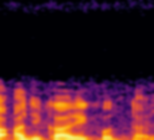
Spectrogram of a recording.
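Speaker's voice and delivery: आधिकारिक said softly, opening on a long "aa"; low, soft आधिकारिक with "aadhi-" at the start; long initial vowel. Shown as a demonstration. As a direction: restate आधिकारिक quietly with a long first vowel. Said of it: "आधिकारिक नहीं होता".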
